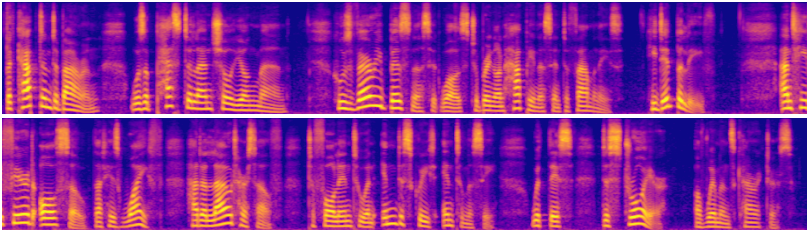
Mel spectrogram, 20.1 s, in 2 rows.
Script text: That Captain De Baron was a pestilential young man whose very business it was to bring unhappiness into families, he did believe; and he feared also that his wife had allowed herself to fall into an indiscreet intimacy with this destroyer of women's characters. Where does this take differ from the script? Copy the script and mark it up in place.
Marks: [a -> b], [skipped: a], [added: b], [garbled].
[That -> But] Captain De Baron was a pestilential young man whose very business it was to bring unhappiness into families, he did believe; and he feared also that his wife had allowed herself to fall into an indiscreet intimacy with this destroyer of women's characters.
